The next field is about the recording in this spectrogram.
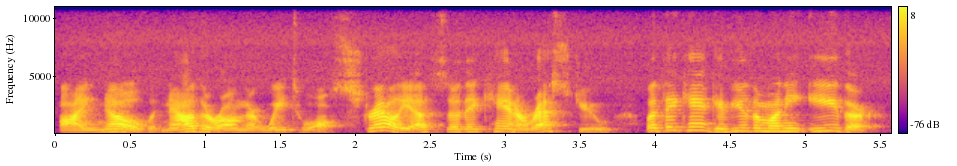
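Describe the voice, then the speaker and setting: A woman's voice: medium pitch, expressive, a little fast, fairly bright tone, lo-fi sound. A woman playing a tough, exasperated gangster sidekick in a radio comedy, nagging in old-time mobster slang. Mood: scolding. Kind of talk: comedy radio play acting.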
